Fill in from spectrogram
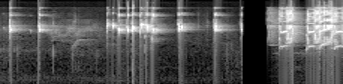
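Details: Spaced bright ticks give way to a jumbled twittering phrase, then loud continuous raspy chatter at the end, from a pair of young lovebirds calling to coax a rival into singing.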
